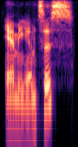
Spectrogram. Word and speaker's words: Amiensus: The way that I've always said it is Amiensus. Okay. So I hear a lot of Amiensus.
